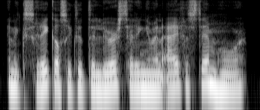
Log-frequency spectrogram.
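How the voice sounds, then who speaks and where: A woman's voice: deep voice, little pitch movement, quick pace, warm tone, dry recording, studio quality. A woman narrating a first-person novel in an intimate, reflective way. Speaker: audiobook narrator.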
